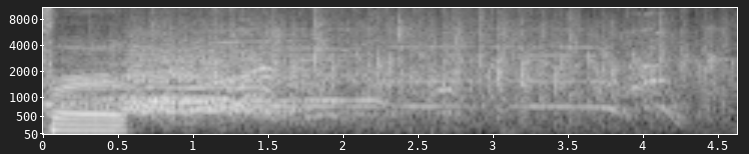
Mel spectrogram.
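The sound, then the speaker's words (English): A crowd at an Upright Citizens Brigade improv comedy show breaks into loud, sustained applause with whoops and cheers for the staff, a brief vocal shout opening it before the clapping rolls on steadily to the end. “Let's hear it for them.”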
